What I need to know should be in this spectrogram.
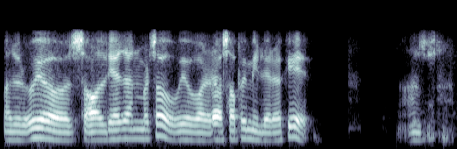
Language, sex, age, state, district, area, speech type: Nepali, male, 18-30, West Bengal, Darjeeling, rural, conversation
